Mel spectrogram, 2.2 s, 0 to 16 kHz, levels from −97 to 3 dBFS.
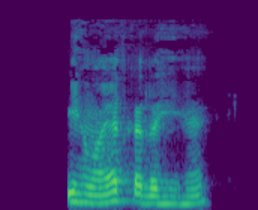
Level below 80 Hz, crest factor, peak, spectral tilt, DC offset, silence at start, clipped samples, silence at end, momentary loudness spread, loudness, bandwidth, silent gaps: -70 dBFS; 18 dB; -10 dBFS; -7.5 dB/octave; under 0.1%; 0.55 s; under 0.1%; 0.45 s; 11 LU; -27 LUFS; 11.5 kHz; none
